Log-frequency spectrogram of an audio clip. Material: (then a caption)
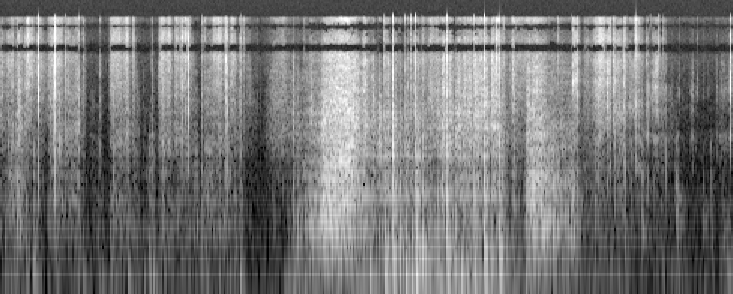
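Paper. A sheet of thin origami paper is folded into a crane on a wooden table, creased with fingertips, then lifted and folded in the hand. Soft, close crinkles and taps come first, then a louder, denser stretch of crinkling, tearing-like rustle in the middle before it settles back into quiet, scattered paper sounds.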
